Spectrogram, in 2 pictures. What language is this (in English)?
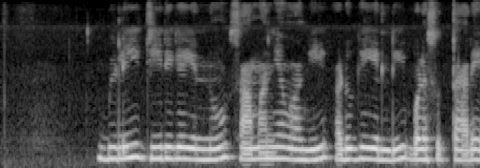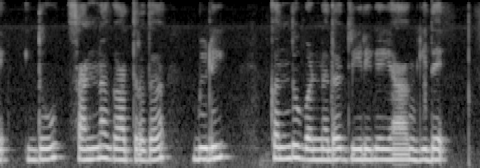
Kannada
